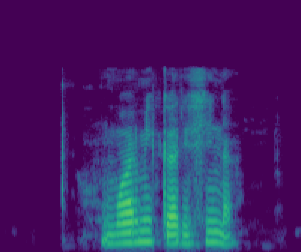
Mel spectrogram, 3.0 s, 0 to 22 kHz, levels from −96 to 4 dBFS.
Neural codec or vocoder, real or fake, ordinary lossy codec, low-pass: codec, 16 kHz in and 24 kHz out, 2.2 kbps, FireRedTTS-2 codec; fake; MP3, 64 kbps; 7.2 kHz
